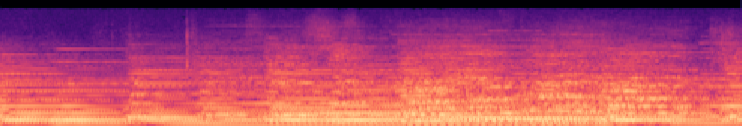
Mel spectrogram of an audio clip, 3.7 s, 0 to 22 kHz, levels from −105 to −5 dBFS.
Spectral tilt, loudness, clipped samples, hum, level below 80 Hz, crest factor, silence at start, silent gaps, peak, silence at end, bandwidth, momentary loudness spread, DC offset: -7.5 dB/octave; -17 LUFS; under 0.1%; none; -32 dBFS; 14 dB; 0 s; none; -2 dBFS; 0 s; 11 kHz; 5 LU; under 0.1%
